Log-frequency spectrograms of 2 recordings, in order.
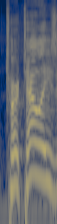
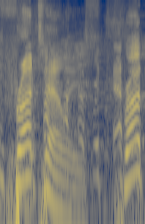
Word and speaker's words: Fratellis: Because I'm watching the movie today, and I'm like, oh, so the Tortellis are walking in. Those are the 2 brothers. Oh, no. Was that, did I say it wrong? Fratellis.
